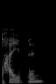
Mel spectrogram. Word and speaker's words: Pipin: It's pronounced pipin. Pipin. Pipin. Pipin hot.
